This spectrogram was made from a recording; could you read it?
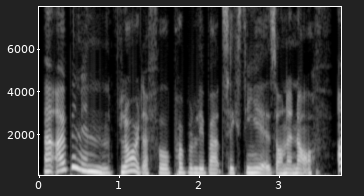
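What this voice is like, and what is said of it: Swedish-English blended accent. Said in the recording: “fantastic accent ... I'm Swedish, actually, originally, but I've spent a lot of time in England, so I suppose I took the English accent ... a little mesh going on of the two”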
